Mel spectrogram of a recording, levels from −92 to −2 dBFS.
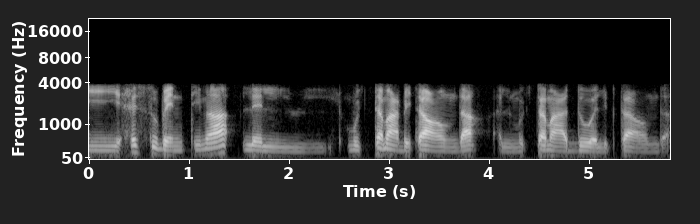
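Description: Speech over an AMR narrowband mobile codec path at 12.2 kbps, band-limited to roughly 250 Hz to 3.6 kHz with nothing above about 3.8 kHz, and no technical fault is present.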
